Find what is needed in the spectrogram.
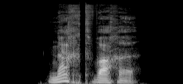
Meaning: night watch
- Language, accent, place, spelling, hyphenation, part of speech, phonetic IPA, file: German, Germany, Berlin, Nachtwache, Nacht‧wa‧che, noun, [ˈnaxtˌvaxə], De-Nachtwache.ogg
